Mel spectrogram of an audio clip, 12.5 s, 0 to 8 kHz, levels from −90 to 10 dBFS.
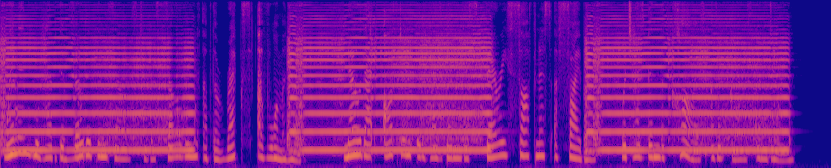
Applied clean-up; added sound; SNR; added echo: neural mask model RNNoise.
